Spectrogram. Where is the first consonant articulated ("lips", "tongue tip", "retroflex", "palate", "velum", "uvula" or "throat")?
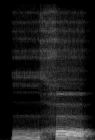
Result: throat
